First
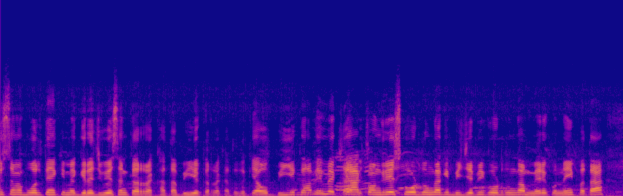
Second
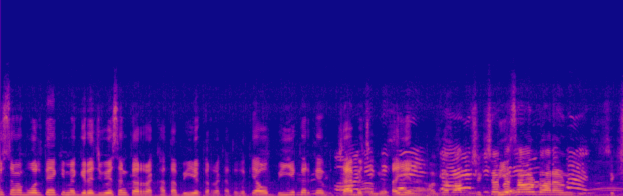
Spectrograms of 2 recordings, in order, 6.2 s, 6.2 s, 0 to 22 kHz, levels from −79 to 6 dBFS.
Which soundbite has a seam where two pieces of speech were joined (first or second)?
first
